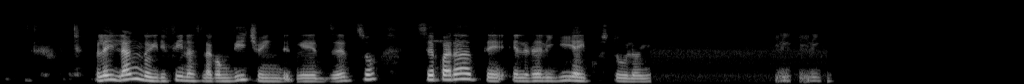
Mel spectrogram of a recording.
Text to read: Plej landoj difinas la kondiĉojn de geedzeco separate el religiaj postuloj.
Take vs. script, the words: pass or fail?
pass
